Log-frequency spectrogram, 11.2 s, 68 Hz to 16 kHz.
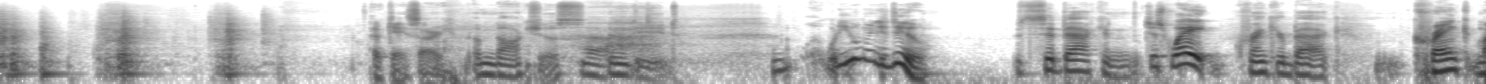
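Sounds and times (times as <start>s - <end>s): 
chair dragged across the floor: 0.0s - 2.1s
speech: 2.9s - 5.2s, 5.8s - 7.0s, 7.6s - 11.1s.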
